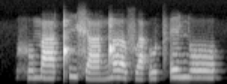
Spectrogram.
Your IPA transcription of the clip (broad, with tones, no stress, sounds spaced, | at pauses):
h u˨ m aː˨ ǃʰ i˦ ɕ aː˨ ŋ͡ǃ ɐː˦˨ sʷ a˨ ʔ u˨ t͡sʼ e˦ ɲ oː˦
